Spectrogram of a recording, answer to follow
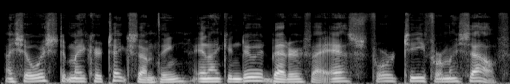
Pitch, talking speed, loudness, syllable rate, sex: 135 Hz, 245 wpm, -16 LUFS, 5.0 syllables/s, male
